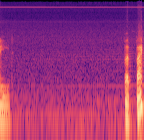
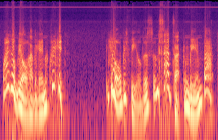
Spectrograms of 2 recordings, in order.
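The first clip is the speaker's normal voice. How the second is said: quick, higher eager voice; excited idea; 7 semitones higher, 3 dB louder, faster than usual. Acted. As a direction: blurt out a bright idea. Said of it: "said Lucy suddenly".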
